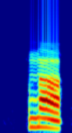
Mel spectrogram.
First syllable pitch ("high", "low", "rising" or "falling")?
falling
